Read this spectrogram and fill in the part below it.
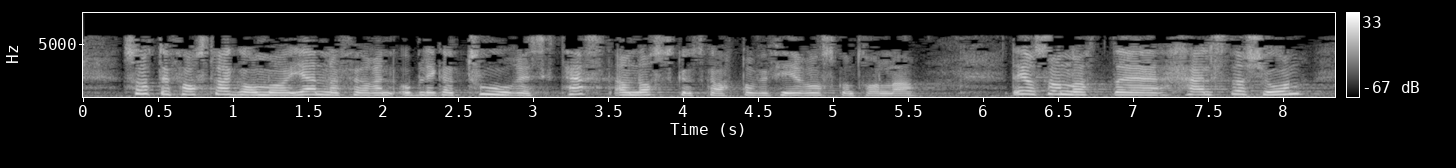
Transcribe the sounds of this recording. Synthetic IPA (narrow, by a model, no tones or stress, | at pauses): sɔɑt̪̚d̪ɛfɔʁslɑːɡəɔmɔjɛnːʊmføːʁəɛːnʊblɪɡɑt̪ʰuːʁɪskt̪ʰɛst̪ʰɑʋnɔʁskkʉnskɑːpəʁʋɛfiːʁəoːskʊnt̪ʰʁɔlːəʁ | d̪̥ɛæːʁjʊsɔnːɑt̪hɛlsət̪ɑʂuːn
